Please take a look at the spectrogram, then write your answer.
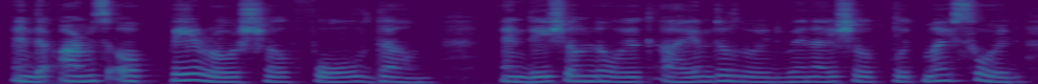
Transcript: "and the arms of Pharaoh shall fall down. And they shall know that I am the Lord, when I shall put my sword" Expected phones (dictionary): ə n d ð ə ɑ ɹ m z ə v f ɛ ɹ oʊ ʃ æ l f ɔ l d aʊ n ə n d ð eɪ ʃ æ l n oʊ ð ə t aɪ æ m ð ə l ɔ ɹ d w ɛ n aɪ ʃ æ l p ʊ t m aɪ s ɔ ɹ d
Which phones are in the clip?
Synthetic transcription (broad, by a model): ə n d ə ɑ ɹ m s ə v p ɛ ɹ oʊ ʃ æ l f ɔ l d aʊ n ə n d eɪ ʃ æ l n oʊ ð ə t aɪ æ m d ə l ɔ ɹ d w ɛ n aɪ ʃ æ l p ʊ t m aɪ s ɔ ɹ d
